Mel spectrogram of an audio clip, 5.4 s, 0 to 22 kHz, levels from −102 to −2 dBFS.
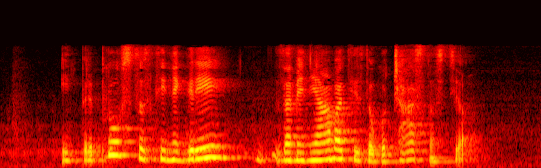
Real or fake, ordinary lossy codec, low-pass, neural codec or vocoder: real; AAC, 32 kbps; 7.2 kHz; none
